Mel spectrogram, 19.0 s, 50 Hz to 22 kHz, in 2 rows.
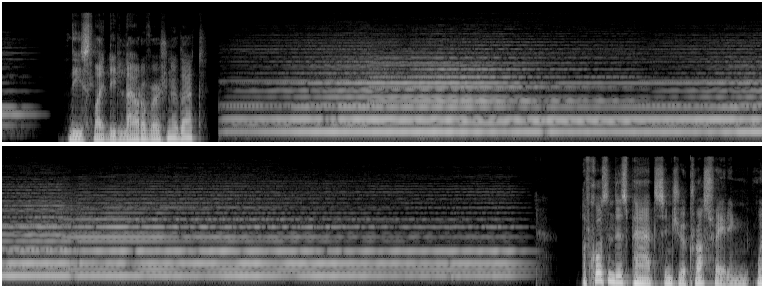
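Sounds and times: viola playing soft bowed chord: 2.8 - 16.2.

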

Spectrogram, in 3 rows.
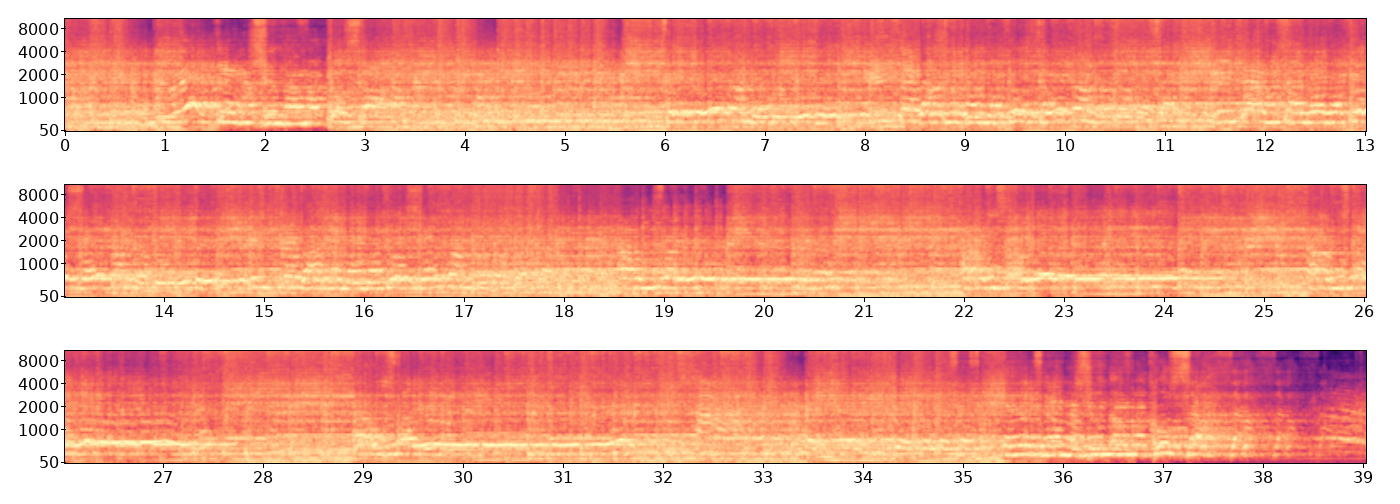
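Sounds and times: drum kit: 0.0 - 1.7, 2.6 - 36.0
distorted electric guitar: 0.0 - 36.5
person singing: 1.0 - 3.9, 5.5 - 28.0, 28.6 - 38.9.

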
